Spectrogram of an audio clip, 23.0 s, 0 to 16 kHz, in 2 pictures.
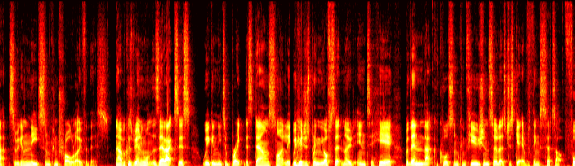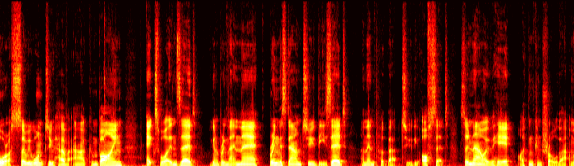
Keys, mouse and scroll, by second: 3.0 shift+middle click, 10.4 shift+a, 13.4-14.1 typing.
